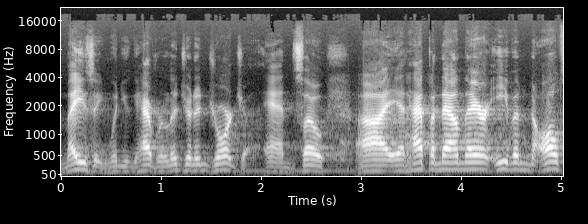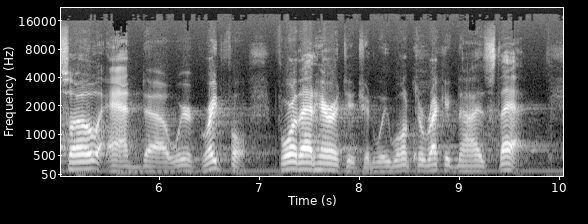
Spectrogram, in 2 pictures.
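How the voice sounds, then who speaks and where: A man's voice: mid-range voice, normal speed. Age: middle-aged. Sex: man. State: congested from a sinus infection, sounding like he's inside a barrel. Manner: folksy, joking chapel announcements. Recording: long reverb of a chapel hall. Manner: folksy and joking, with frequent "uh" fillers. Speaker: seminary leader giving chapel announcements. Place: large chapel.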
